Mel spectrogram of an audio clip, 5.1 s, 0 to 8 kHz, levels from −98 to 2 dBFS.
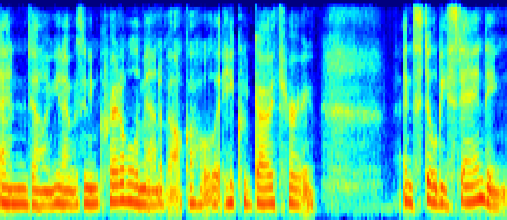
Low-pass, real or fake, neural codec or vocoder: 7.2 kHz; fake; codec, 16 kHz, 4 kbps, FreqCodec, larger model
